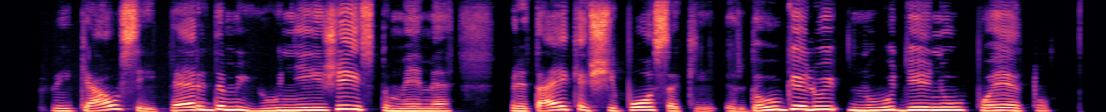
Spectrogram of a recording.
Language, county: Lithuanian, Panevėžys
